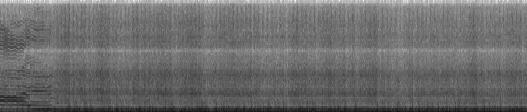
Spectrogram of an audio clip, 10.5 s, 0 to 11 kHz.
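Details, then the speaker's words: 4-year-old Yamaha jet boat engine, first start after sitting all winter, during spring maintenance with water on: brief rising whine as it catches, then even steady low idle, no misses or stumbles; healthy cold start. "Wow, started right up. No problem, no hesitation, no nothing. Purring along, and we have our water now on."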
